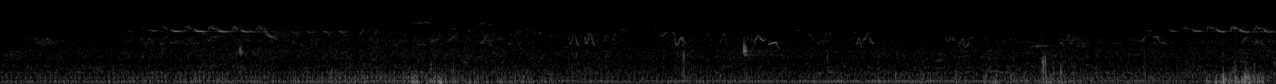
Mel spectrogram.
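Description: Outdoor ambience with birds singing: a rapid run of high, falling notes a second or two in and again at the end, with scattered short chirps over a steady low hum. A brief low thumping comes near the end.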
